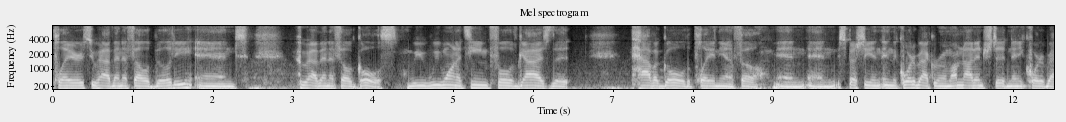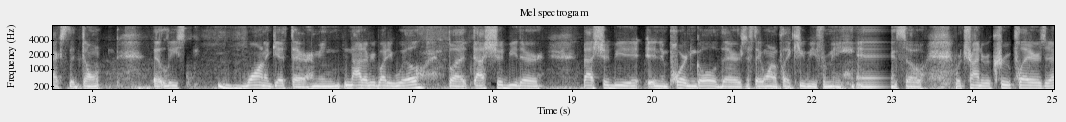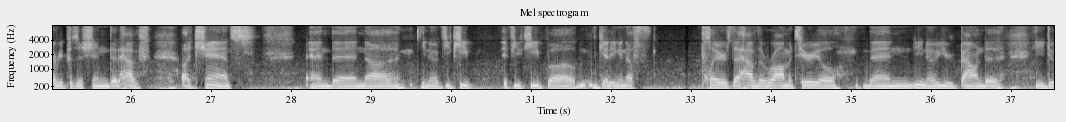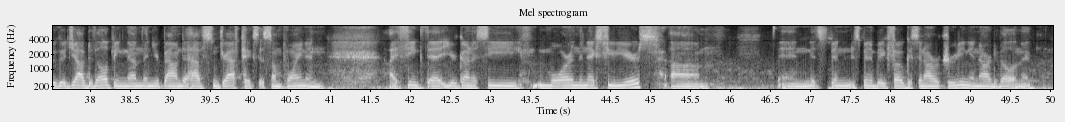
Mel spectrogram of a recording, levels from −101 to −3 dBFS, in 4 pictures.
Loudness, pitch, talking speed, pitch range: -18 LUFS, 120 Hz, 195 wpm, 115-130 Hz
